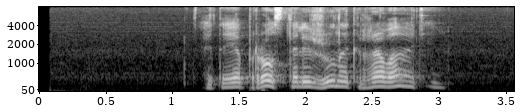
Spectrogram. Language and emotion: Russian, positive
